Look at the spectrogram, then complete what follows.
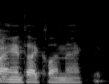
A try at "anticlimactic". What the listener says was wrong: You've always put a C in there.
